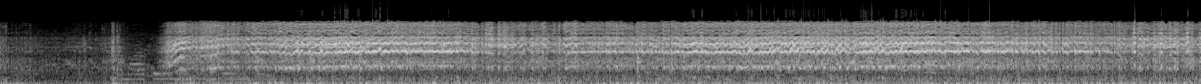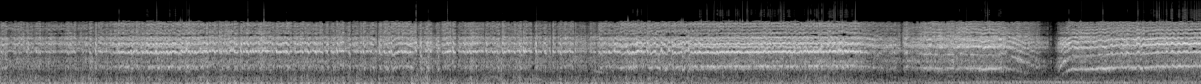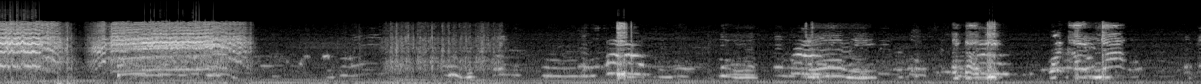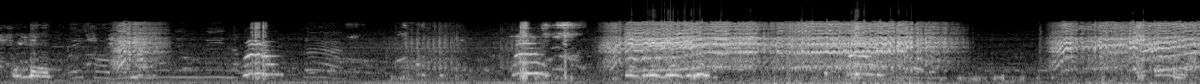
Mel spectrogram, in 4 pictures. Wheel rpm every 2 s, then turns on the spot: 40, 210, 220, 220, 220, 230, 220, 230, 230, 210, 200, 160, 130, 50, 10, 0, 0, 0, 0, 0, 20, 170, 120, 150.
26-30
